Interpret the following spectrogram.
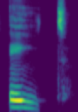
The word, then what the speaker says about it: eight: write it a eight the GH is silent eight the following number is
